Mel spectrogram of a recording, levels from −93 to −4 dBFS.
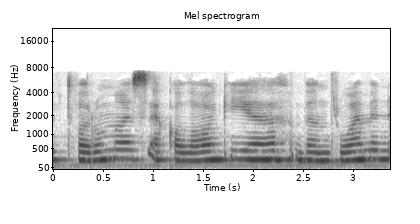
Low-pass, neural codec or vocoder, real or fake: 7.2 kHz; none; real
